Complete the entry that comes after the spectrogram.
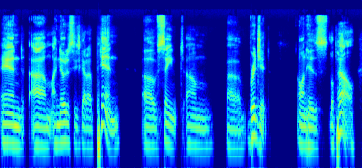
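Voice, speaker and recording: A man telling a travel story in casual conversation, animated and poking fun at himself. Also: deep voice, slow pace, no echo, studio quality. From United States. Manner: animated, self-deprecating, humorous storyteller.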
